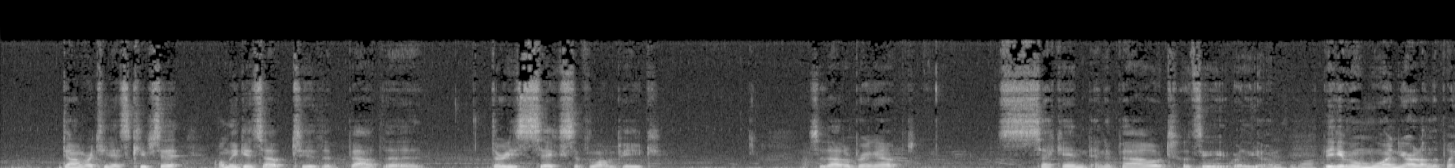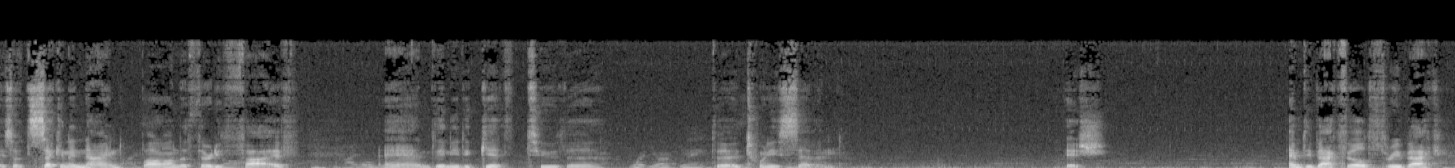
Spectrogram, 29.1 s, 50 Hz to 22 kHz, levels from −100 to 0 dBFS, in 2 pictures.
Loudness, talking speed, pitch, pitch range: -25 LUFS, 125 wpm, 95 Hz, 85-115 Hz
